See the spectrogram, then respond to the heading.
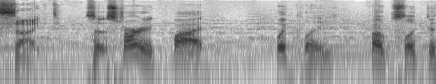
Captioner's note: pat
